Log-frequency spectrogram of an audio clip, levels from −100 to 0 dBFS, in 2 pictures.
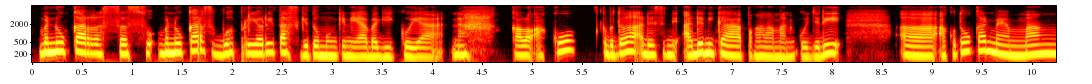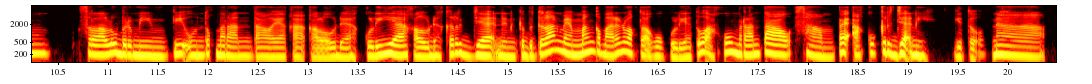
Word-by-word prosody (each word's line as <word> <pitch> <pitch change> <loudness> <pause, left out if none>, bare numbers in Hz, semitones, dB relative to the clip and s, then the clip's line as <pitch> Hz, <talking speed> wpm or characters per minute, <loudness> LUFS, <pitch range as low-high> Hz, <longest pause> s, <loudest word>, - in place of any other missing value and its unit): menukar 240 0 +6
sesu 210 +2 -1
menukar 235 +4 +3
sebuah 215 -1 -2
prioritas, 220 +1 +1
gitu, 195 0 -1
mungkin, 185 0 -2
ya, 175 0 -1
bagiku, 170 0 -4
ya. 170 -1 -3 0.2
Nah, 200 +1 -1 0.4
kalau 190 -1 0
aku 265 +3 -1 0.2
kebetulan 220 +4 +1
ada 205 -2 0
seni 195 0 -4
ada, 200 +4 +5
nih, 225 -1 +3
Kak, 185 -4 0
pengalamanku. 170 -1 -5
Jadi, 185 +6 -1 0.6
eee, 185 -2 +1
aku, 195 - -6
tuh, 250 +2 0
kan, 265 0 +1
memang 210 0 +1 0.3
selalu 200 0 +3 0.2
bermimpi 185 +1 -1
untuk 190 +1 -2
merantau, 175 -2 -2
ya, 170 0 -4
Kak, - - -4
kalau 80 - -3
udah 165 0 -3
kuliah, 190 +2 +2
kalau 170 0 0
udah 180 - -3
kerja, 195 -2 +1
dan 175 -2 -1
kebetulan 200 +10 +1
memang 220 +2 +2
kemarin 225 +1 +1
waktu 225 -4 -1
aku 175 -1 -5
kuliah, 160 +2 -3
tuh, 230 +8 +2
aku 235 +7 +1
merantau 205 0 +4
sampai 185 +2 0
aku 220 - -2
kerja, 220 -1 +3
nih, 180 -5 -1 0.2
gitu. 170 +2 -7
Nah, 185 -4 0
195 Hz, 160 wpm, -24 LUFS, 180-220 Hz, 0.6 s, menukar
